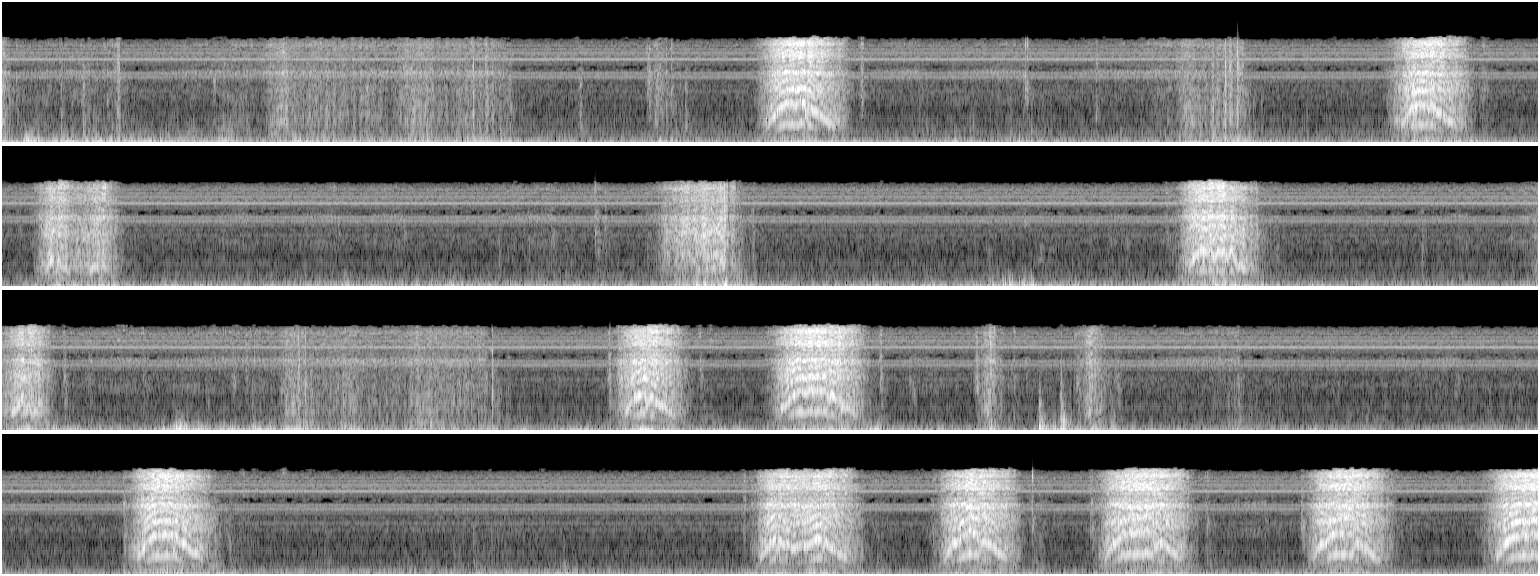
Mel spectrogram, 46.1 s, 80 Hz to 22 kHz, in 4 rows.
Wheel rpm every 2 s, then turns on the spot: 10, 20, 10, 10, 10, 20, 10, 0, 20, 0, 20, 10, 10, 10, 30, 0, 0, 10, 10, 0, 30, 40, 40.
0-4 6-10 16-18 22-26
